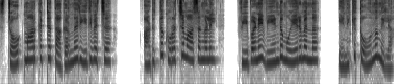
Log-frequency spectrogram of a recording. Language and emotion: Malayalam, fearful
